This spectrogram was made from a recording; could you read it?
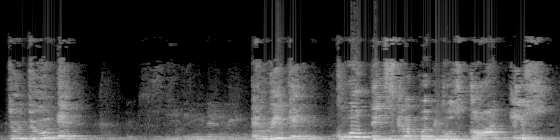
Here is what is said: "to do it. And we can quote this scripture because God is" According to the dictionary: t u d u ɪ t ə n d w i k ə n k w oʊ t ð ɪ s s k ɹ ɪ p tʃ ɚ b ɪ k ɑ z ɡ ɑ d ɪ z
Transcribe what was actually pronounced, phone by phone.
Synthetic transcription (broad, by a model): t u d u ɪ t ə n w i k ə n k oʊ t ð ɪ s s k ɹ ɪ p ɚ b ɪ k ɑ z ɡ ɑ d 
